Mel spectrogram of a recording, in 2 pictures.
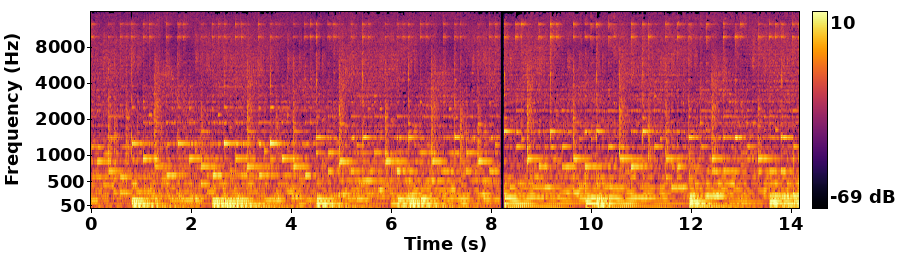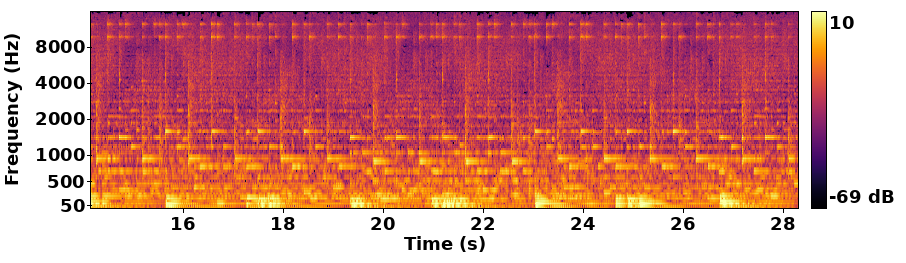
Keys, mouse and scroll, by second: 0.6 shift+click, 4.8 middle click, 8.7 middle click, 9.5-10.9 ctrl+middle drag, 10.9 space, 13.4 space, 15.2 space, 17.1 space, 19.3 space, 20.1 click, 22.0 click, 23.1 middle click, 27.5 click.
